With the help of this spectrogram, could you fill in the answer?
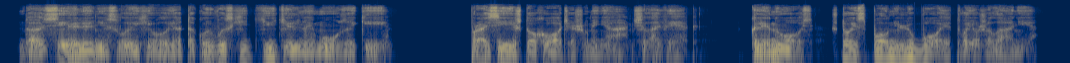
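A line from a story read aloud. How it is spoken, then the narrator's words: Hoarse croak, seven-eyed creature. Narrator (Russian): прохрипел семиглазый Ашмур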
